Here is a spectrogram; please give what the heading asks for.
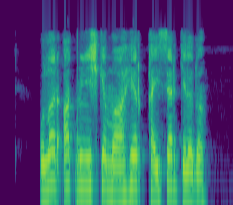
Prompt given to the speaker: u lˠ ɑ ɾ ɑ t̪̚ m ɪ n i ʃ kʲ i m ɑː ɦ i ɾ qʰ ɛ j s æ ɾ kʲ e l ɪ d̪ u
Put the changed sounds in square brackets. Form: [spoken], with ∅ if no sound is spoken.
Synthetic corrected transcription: u lˠ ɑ ɾ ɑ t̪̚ m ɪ n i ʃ kʲ [ɛ] m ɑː ɦ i ɾ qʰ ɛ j s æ ɾ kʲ e l ɪ d̪ u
